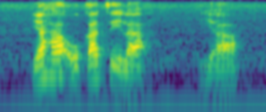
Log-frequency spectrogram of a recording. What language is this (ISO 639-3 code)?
sot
